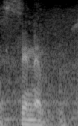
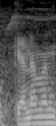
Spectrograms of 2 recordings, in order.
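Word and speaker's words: cinnamon: अब इसको कैनमन क्यों नहीं पढ़ा, क्योंकि हमें मालूम है कि जब सी के बाद आई, वाई या ई आ जाए तो हम उसकी प्रोनाउंसिएशन सा में करते हैं। जब इनके अलावा अगर कोई और स्पेलिंग आ जाए तो हम फिर इसकी का में साउंड करते हैं। तो आप देखें सी आई आ गया है तो हम इसको कैनमन नहीं पढ़ेंगे बल्कि सिनेमन पढ़ेंगे।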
